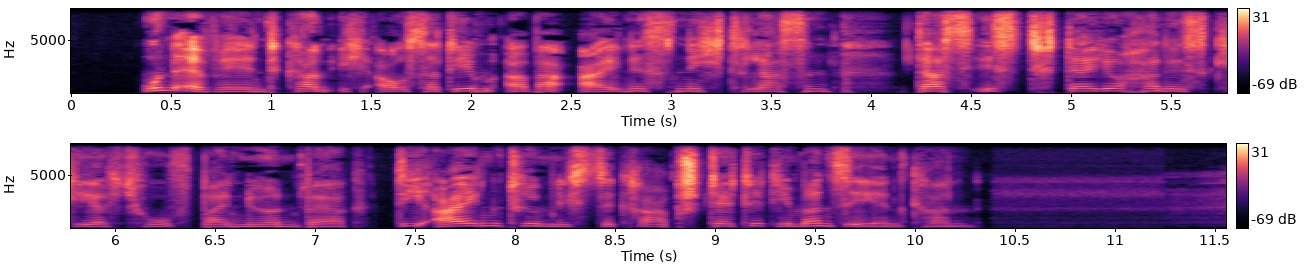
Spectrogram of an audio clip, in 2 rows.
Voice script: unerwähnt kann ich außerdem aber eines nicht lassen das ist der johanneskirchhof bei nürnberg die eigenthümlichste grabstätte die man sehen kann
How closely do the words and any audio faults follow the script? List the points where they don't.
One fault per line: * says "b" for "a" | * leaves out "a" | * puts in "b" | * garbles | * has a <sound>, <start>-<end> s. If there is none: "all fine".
all fine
